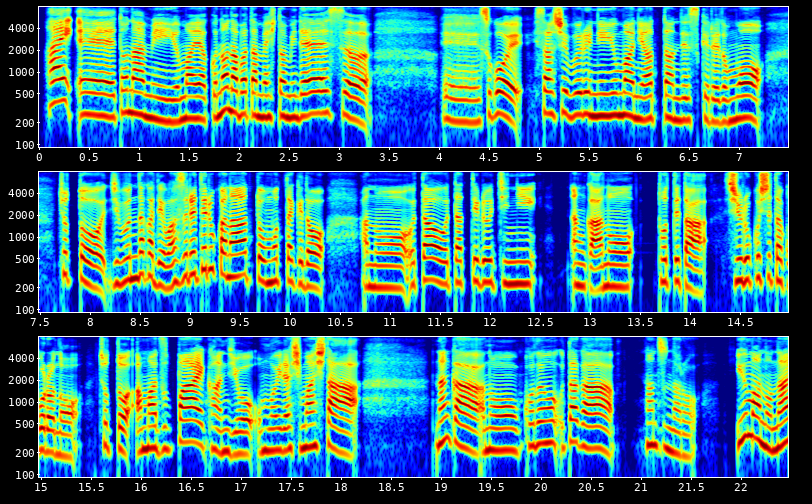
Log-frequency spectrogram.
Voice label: Voice Message; ToHeart2

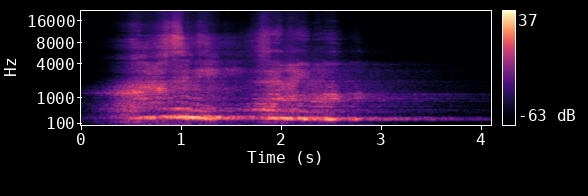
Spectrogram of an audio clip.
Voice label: frustrated; yamiko

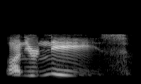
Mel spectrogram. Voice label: Voices Order To Surrender Male

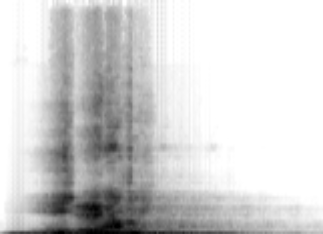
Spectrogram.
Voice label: in pain; aragami

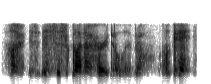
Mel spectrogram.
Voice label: Voices Heal Female Old; rebel cops 2019

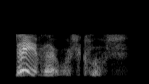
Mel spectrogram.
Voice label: Voices Armor Shot Male Old; rebel cops 2019 gamerip

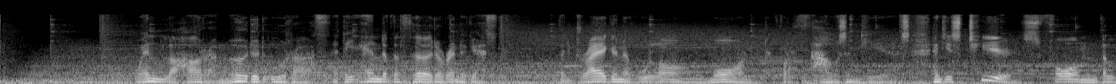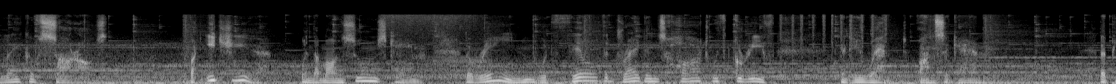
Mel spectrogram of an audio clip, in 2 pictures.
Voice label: narration; wolong

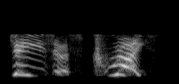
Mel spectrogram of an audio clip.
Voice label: Male Young; rebel cops 2019; Voices HeavyLosses

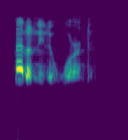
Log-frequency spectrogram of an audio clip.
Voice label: Voices OpenSafe Male; rebel cops 2019 gamerip

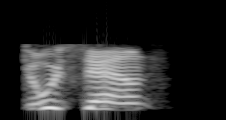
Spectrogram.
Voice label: Voices Door Kick Male Young; rebel cops 2019 gamerip

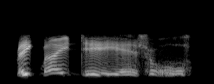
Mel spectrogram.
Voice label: Voices Freeze Male Old; rebel cops 2019 gamerip

